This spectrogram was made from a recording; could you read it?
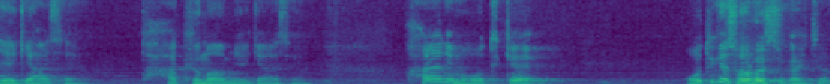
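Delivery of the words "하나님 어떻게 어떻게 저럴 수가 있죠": high, loud, indignant outcry full of outrage. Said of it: "라고 그냥 다 얘기하십시오".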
